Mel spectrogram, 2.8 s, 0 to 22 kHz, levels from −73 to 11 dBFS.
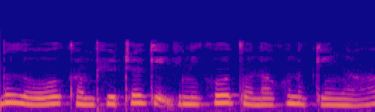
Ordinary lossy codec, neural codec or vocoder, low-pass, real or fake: MP3, 24 kbps; none; 7.2 kHz; real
